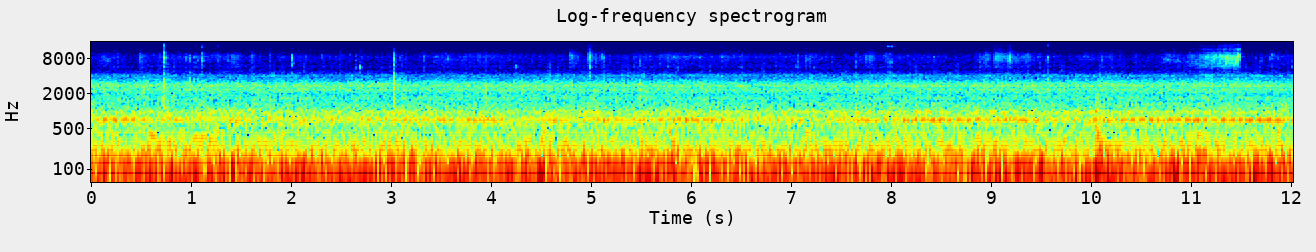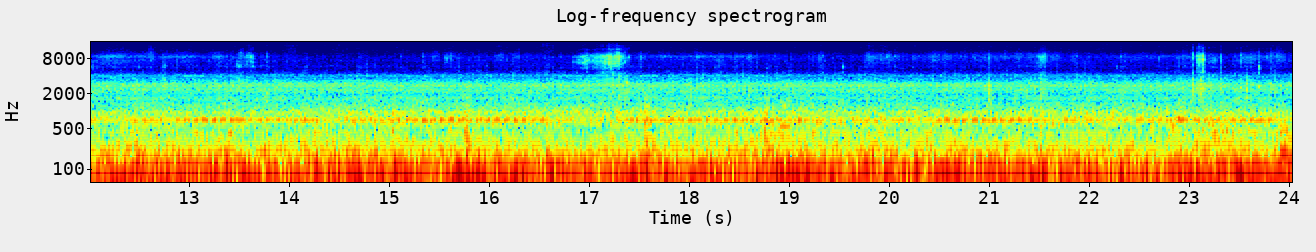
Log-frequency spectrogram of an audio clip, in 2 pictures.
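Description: Passenger train running at speed on the rails: a steady low rumble with a steady whine over it.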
